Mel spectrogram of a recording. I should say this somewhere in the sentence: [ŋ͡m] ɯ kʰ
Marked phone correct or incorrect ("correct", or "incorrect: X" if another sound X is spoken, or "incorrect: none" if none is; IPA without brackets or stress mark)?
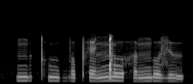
incorrect: ŋ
